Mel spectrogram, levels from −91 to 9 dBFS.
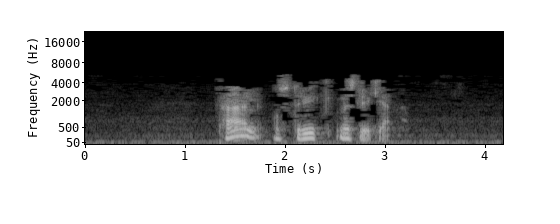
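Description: MP3 compression runs throughout the speech. Nothing survives above 5.3 kHz, and the remaining band sounds watery and swirly, with smeared onsets, heavy damage that likely comes from an MP3 encoder starved at a very low bitrate, around 16 kbps.

Pre-echo appears from 2.36 to 2.42 s and again from 2.87 to 2.91 s. The codec spread each block's quantisation noise across sharp attacks, so a short hiss of about 57 ms, then 44 ms, leads into each softened onset.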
